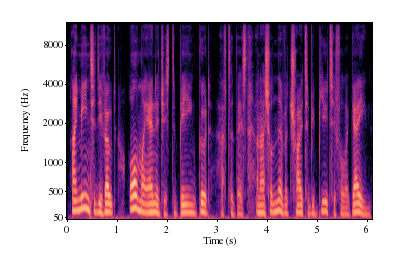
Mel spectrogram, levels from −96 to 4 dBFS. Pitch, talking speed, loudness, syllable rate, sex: 140 Hz, 205 wpm, -17 LUFS, 5.6 syllables/s, male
